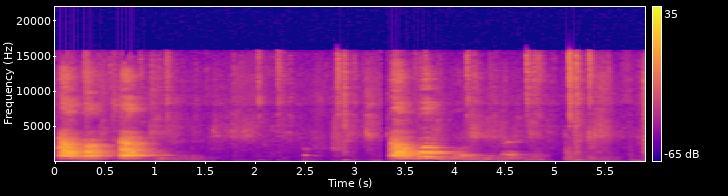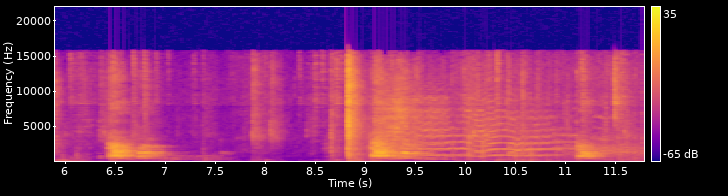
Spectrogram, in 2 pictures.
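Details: Cavalier King Charles Spaniel puppies raised indoors in a home puppy pen give sharp, high yelping barks in bursts about every three seconds, then a wavering, whistled whine near the end, against a quiet room.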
